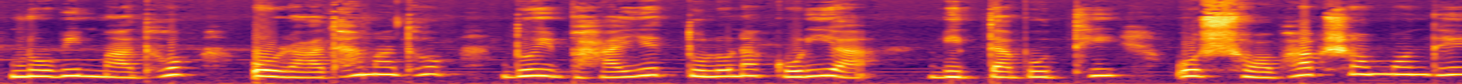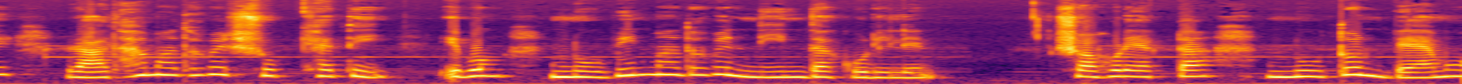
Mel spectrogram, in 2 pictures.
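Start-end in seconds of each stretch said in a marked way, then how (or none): none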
